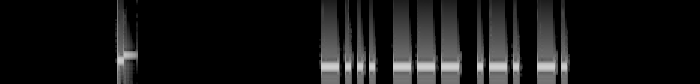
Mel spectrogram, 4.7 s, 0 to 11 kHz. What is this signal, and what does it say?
Morse code, heard as a keyed tone, about 30 wpm, 700 Hz. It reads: BORN
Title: Four Letter Words - 30wpm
